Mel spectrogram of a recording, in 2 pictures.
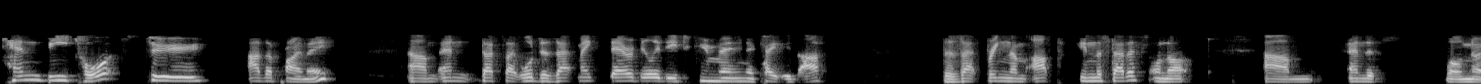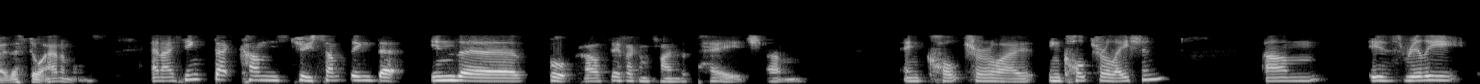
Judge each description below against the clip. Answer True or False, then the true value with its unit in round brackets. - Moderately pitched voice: True (165 Hz)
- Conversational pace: False (130 wpm)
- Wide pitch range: False (4.6 semitones)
